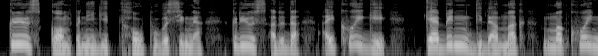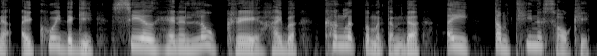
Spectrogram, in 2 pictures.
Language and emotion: Manipuri, angry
